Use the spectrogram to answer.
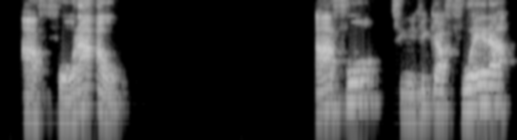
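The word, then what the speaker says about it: ἀφοράω: Ahora, esa palabra puestos los ojos, si nos vamos al original griego, es un vocablo que se pronuncia aforao.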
